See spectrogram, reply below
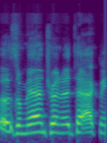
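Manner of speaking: words coming out in tears. Speaker retells reaching their grandmother's after being attacked, retelling crying in tears. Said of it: "I'm like in tears going".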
